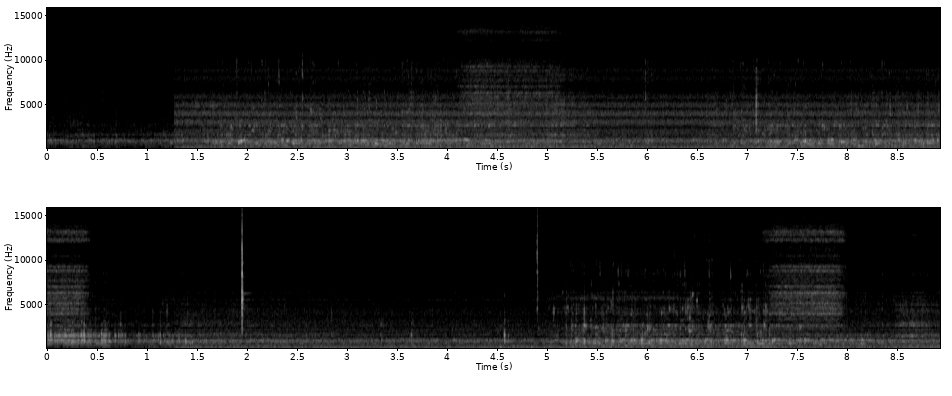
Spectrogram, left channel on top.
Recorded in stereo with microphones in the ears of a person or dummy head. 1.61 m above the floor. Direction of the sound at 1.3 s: 70° left (ahead or behind).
